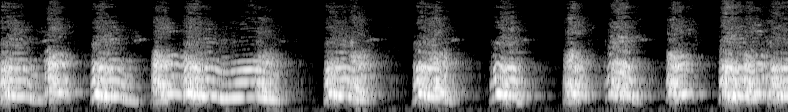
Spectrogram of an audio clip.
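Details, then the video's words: Alaskan Malamute talkative in the morning, vocalising back at his owner imitating him, a second dog joining: a run of short, wavering, yodel-like vocal bursts about every half second, with a brief pause midway. "Malamute Won't Stop TALKING!"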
